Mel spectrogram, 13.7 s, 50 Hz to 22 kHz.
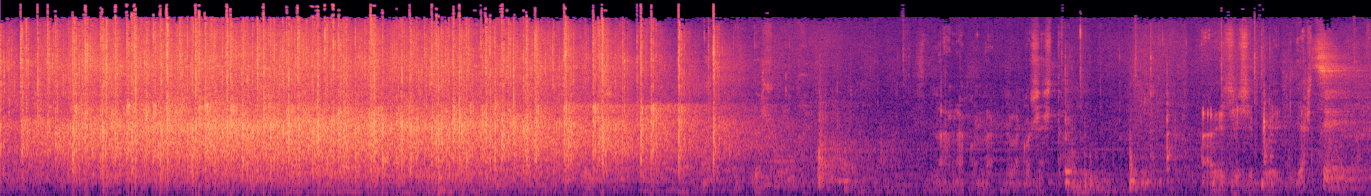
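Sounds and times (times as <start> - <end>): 
isolated claps: 0.0 - 7.5
audience applause: 0.0 - 7.8.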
